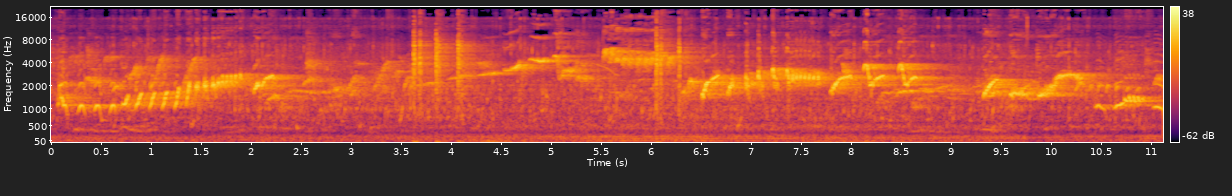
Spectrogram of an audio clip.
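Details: White-rumped shama song, a recording meant to lure other shamas into singing: rich, varied phrases of whistles and rapid chattering trills rising and falling, with clicking and rattling notes mixed in and short gaps between bursts.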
